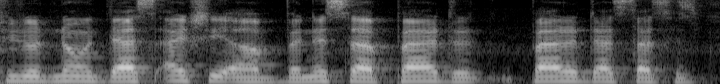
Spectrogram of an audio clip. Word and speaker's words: Vanessa Paradis: Like I said, this actress for if you don't know, that's actually Vanessa Paradis. That's how you pronounce her name.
